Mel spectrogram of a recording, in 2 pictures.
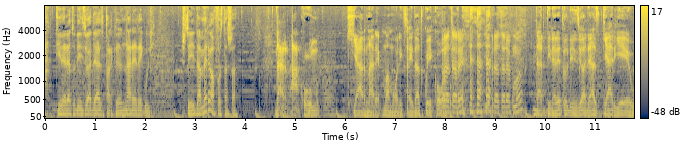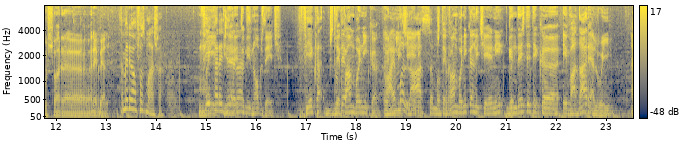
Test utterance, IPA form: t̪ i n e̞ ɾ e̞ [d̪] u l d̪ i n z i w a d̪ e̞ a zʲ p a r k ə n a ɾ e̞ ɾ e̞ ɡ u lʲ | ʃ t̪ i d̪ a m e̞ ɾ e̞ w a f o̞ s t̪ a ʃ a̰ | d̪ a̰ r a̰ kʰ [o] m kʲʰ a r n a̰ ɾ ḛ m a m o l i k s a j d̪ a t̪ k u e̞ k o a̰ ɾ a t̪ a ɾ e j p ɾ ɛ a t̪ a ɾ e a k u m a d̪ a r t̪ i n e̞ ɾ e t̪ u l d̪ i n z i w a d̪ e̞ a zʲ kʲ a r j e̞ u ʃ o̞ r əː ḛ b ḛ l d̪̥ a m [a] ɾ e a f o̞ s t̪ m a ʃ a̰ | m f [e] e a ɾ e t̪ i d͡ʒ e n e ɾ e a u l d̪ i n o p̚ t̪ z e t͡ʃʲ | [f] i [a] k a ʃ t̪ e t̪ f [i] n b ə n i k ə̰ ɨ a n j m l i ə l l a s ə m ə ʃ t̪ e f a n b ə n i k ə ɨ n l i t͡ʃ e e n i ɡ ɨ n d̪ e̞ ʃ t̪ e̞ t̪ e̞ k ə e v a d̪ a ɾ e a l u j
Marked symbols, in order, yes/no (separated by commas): no, no, no, no, yes, no, no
